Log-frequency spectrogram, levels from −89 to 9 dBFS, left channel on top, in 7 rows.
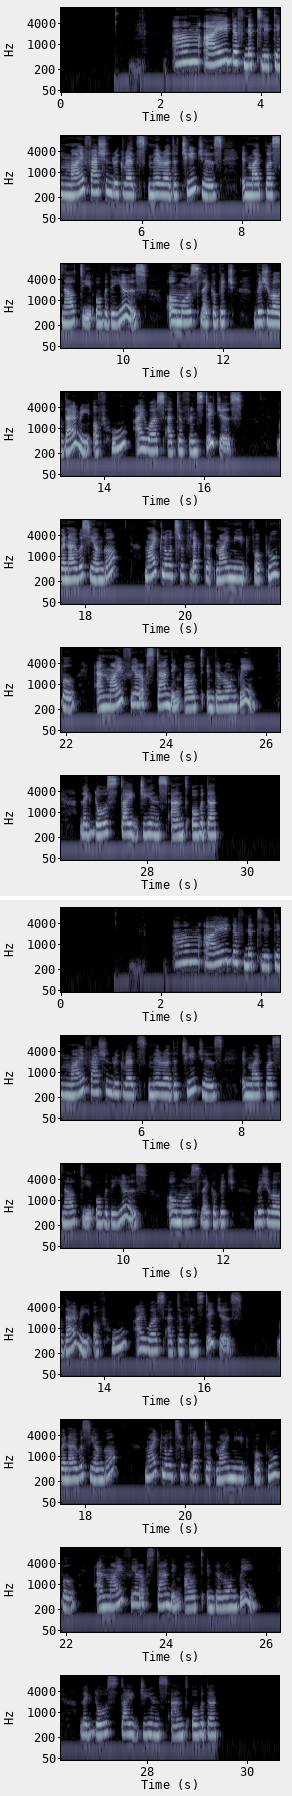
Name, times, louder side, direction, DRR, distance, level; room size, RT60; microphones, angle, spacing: voice 1, 2.2-10.5 10.9-12.2 12.6-16.7 17.5-18.6 19.2-22.2 22.6-25.8 26.7-29.4, left 5 dB, 45° left, 0.4 m, -30 dB
3.3 x 3.0 x 4.1 m
head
